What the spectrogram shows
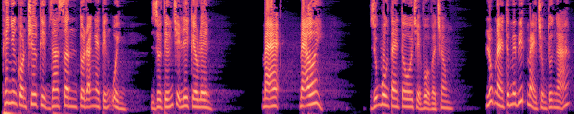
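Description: A woman's voice: mid-range voice, animated, fairly quick, darkish tone, big-room sound. Woman reading a sad family story. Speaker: audiobook narrator. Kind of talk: scripted first-person story narration.

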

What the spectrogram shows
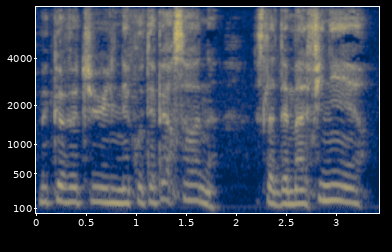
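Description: A man reading the part of an older society lady, brisk and matter-of-fact, in a storybook reading. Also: fairly high pitch, fairly even intonation, mellow, pitched above the performer's own voice, natural voice. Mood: dismissive.

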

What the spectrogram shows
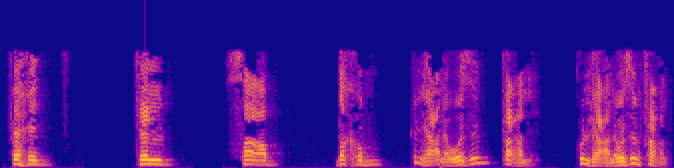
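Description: A man's voice: sits high, creaky, husky. Male teacher, patient repetitive lecture. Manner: repeats points patiently, checks the listeners often. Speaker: teacher of Arabic morphology. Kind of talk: classroom lecture explaining a text. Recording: dull lo-fi recording.

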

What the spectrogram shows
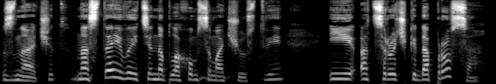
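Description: A woman's voice: fairly high pitch, expressive, unhurried, no room sound, studio quality. A woman voicing a stern, imposing male magic policeman who speaks in a cold, curt tone.

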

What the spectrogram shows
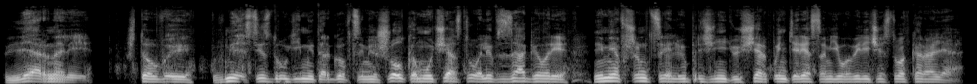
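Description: A man voicing a stern crippled male inquisitor who questions prisoners slowly and coldly. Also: medium pitch, steady tone, vocal fry. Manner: slow, cold, deliberate questioning.

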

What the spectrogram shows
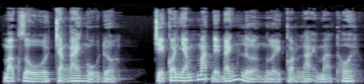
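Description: A man narrating a ghost story in a steady, measured way. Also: deep voice.

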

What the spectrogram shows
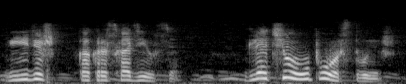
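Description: A man voicing an earnest village headman gently urging a younger man, in a radio reading. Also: sits high, sing-song, slow, lo-fi sound, heavily acted. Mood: coaxing. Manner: earnest, coaxing. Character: persuasive village headman, soothing older man.

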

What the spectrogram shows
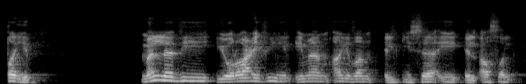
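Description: A man's voice: medium pitch, brisk, a bit bright. Man patiently teaching recitation rules. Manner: explains step by step, quizzing his students. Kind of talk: interactive online lesson.

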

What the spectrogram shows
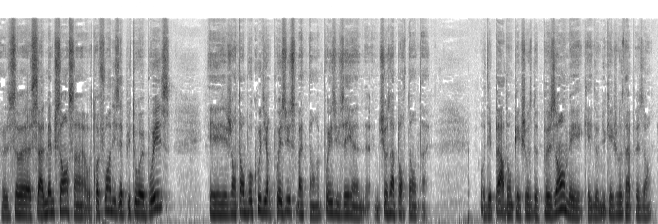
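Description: A man, unhurried and full of tag words, explaining the origins of words. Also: mid-range voice, steady tone, creaky, dark tone, slightly rough. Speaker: Breton language explainer. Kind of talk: explanatory talk on word origins.

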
